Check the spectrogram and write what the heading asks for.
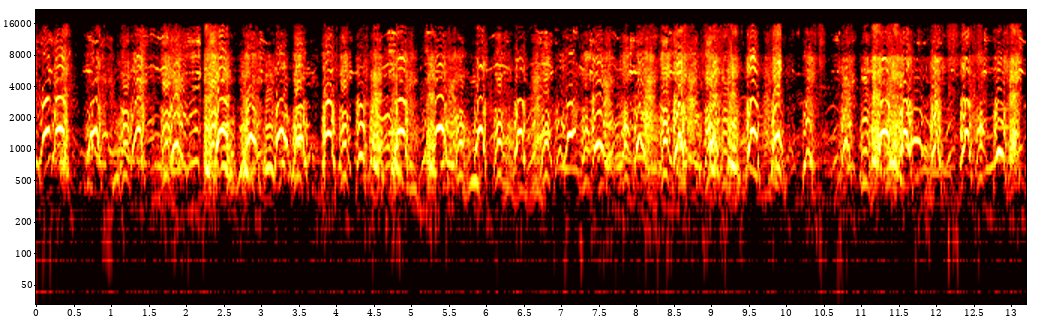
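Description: Many harnessed sled dogs barking and yipping excitedly at once, a dense overlapping din of short high calls: the eager clamour of teams impatient to run at a race start.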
